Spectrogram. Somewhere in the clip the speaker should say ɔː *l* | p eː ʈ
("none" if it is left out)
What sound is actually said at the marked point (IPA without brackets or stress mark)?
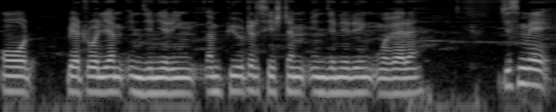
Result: ɾ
